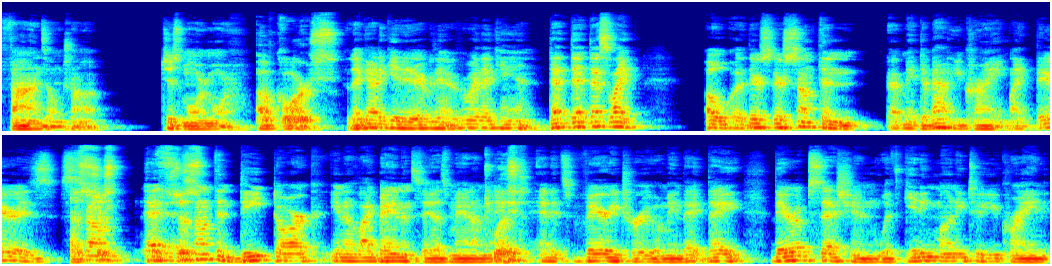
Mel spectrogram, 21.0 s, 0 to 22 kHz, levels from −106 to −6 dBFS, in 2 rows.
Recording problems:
off-mic speech; far
room echo; slight; dies away in 0.3 s

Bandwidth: 15.5 kHz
